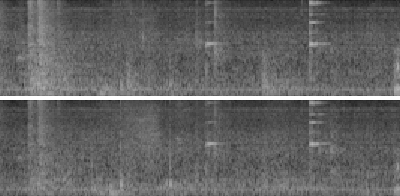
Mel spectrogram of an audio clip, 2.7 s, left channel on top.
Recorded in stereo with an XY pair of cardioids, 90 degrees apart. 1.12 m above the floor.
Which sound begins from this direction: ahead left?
A clink, at 1.4 s.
